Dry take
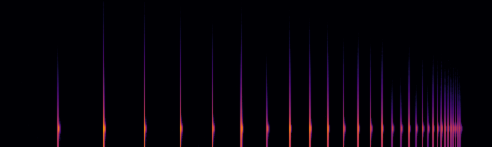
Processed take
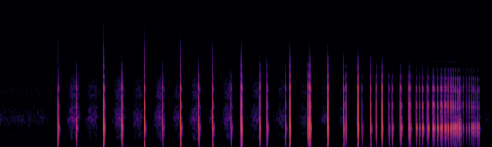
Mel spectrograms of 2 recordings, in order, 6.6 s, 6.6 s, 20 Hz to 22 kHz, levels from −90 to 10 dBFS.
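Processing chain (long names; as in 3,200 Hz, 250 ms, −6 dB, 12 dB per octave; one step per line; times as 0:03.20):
noise gate −54 dBFS, range −39 dB
dynamic equaliser 570 Hz, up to +7 dB, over −39 dBFS, Q 1.1
brickwall limiter −7.5 dBFS, peak gain reduction 7.5 dB
leveller curve on the samples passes 3
reversed playback
downward compressor 5 to 1, threshold −25 dBFS, peak gain reduction 11.5 dB
reversed playback
harmonic generator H 5 −6 dB, 6 −27 dB, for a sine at −16.5 dBFS
gate with flip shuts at −24 dBFS, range −32 dB
loudspeaker in its box 300–2,200 Hz, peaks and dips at 380 Hz −9 dB, 730 Hz +6 dB, 1,400 Hz −10 dB
on a send: single-tap delay 243 ms −13.5 dB
on the sum: multiband upward and downward compressor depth 100%
level +14.5 dB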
